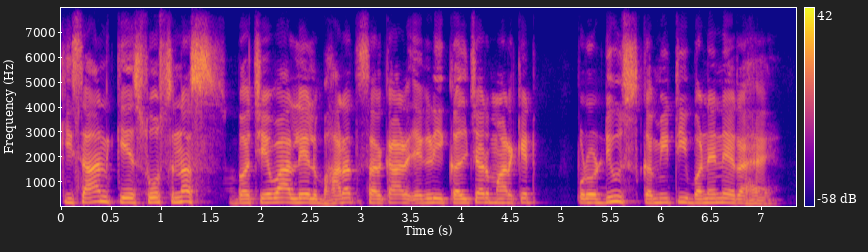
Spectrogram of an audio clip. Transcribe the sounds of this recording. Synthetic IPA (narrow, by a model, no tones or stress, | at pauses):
kɪsaːnkesoːsnəsbət͡ʃeːʋaleːlbʱaːɾət̪səɾkaːɾeɡɽikəlt͡ʃəɾmaːɾkeːʈ | pɾoːɖjuːskəmiʈibənneɾəɦɛ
